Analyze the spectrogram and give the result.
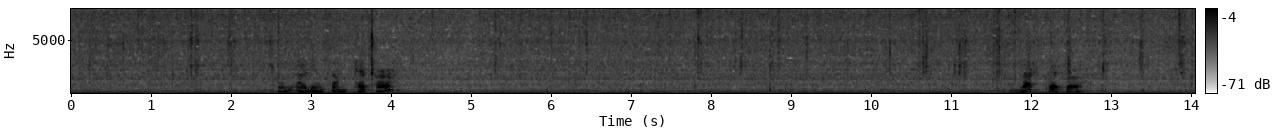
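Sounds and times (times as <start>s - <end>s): vegetables sizzling in oil: 0.0s - 14.0s
faint crackles: 7.7s - 14.0s.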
